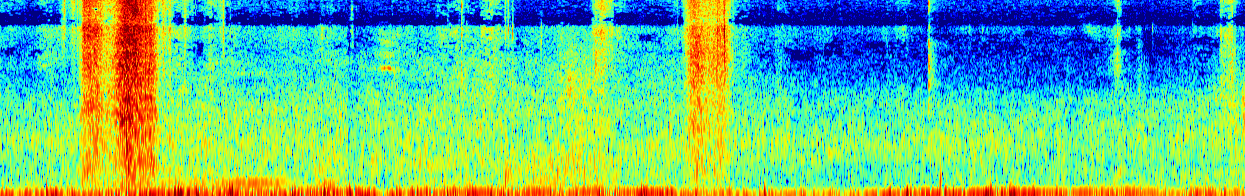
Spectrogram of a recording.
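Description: Steady low outdoor rumble with two brief rustling bursts, a faint low hum for a couple of seconds near the start, and a few small clicks near the end, as tools and plywood are handled; the jigsaw is not running.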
